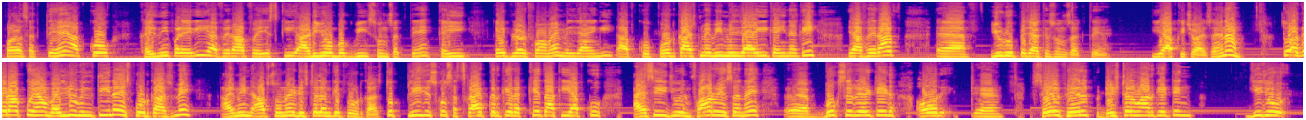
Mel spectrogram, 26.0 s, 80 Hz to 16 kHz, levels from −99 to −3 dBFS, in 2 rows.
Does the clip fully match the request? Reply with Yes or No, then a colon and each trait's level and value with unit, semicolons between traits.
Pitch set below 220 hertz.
No: high, 225 Hz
